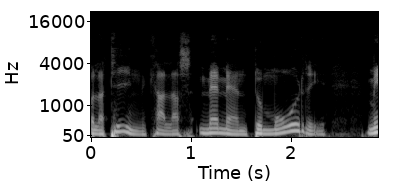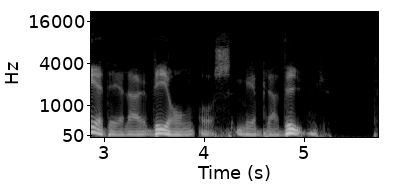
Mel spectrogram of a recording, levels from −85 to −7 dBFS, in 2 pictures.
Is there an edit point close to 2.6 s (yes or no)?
yes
